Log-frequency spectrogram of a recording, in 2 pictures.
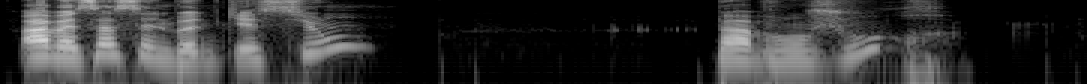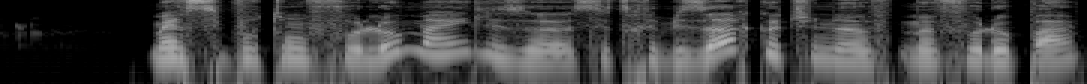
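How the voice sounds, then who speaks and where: A woman's voice: medium pitch, animated, normal speed, long pauses, dry recording, clean studio sound. A woman streaming live, chatting casually and reading her chat aloud, laughing often.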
